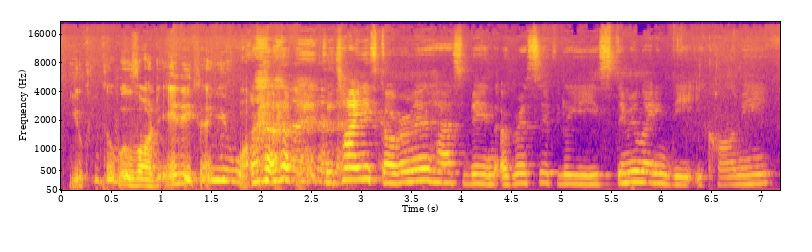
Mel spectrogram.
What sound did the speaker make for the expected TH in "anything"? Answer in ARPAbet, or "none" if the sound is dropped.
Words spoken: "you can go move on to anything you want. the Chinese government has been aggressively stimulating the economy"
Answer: TH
